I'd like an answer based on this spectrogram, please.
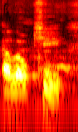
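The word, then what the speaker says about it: Elokim: And so when you're not pronouncing it in the context of prayer, you would say it with a hey instead of a kuf and Eloki.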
